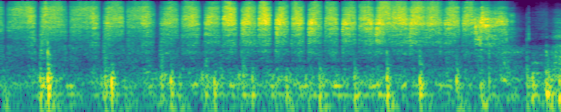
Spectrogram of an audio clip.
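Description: A sanding block rubs back and forth over a GluBoost lacquer finish, making steady rhythmic raspy strokes, close and fairly loud, with no talk.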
